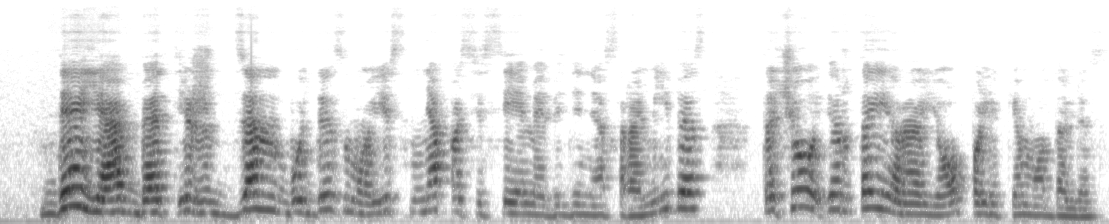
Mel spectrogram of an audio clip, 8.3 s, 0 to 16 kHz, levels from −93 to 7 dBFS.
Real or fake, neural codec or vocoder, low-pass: real; none; 14.4 kHz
